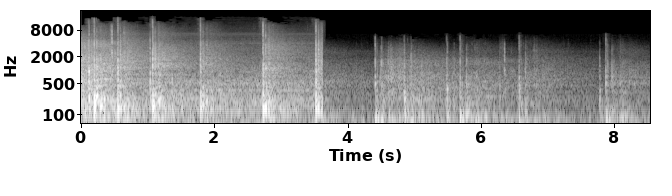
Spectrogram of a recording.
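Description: Basketball dribbled on a hardwood gym floor: sharp, irregularly spaced bounces that ring in the hall. About halfway through, the bounces turn quieter, thinner and more frequent.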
